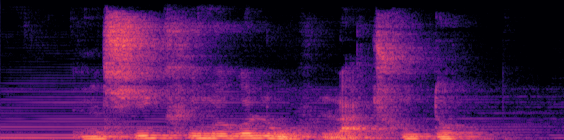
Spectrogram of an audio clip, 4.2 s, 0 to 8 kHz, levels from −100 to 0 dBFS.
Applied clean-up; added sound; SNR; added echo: none; Bowed string instrument; 19 dB; reverberation time 0.8 s.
